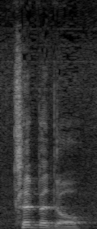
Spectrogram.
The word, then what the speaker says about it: Thibodeaux: a coat of paint my name is pronounced tibido the h is a non-entity each is our silent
